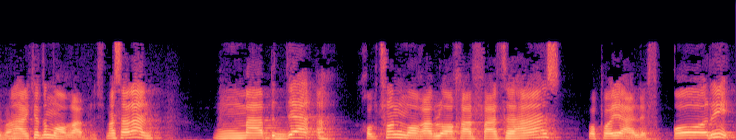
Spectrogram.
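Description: A man teaching a class, explaining grammar rules step by step, asking the students questions and then answering them himself. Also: high-pitched. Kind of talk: classroom lecture on Arabic spelling. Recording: dull lo-fi sound.

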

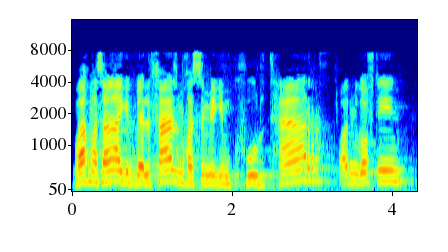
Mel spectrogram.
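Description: A man's voice: high voice, fairly even intonation, lo-fi sound. A man teaching a class, explaining grammar patiently and calling on students by name. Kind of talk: classroom lecture.

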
